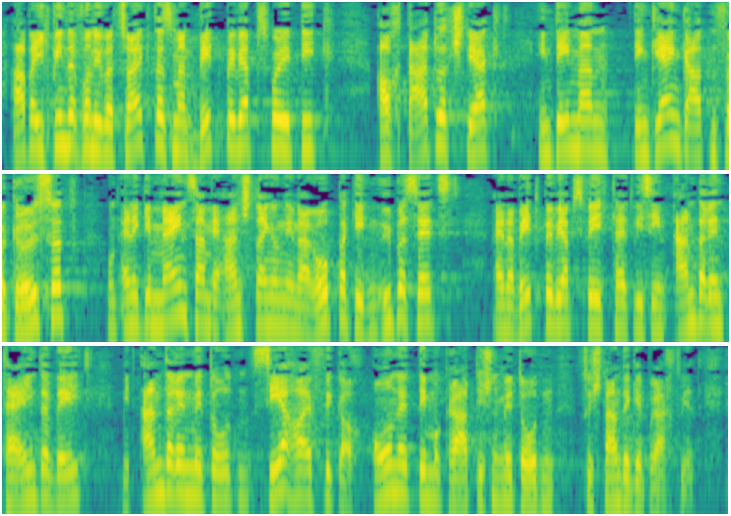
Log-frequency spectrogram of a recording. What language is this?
German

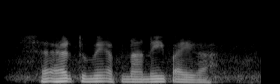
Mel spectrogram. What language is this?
Hindi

